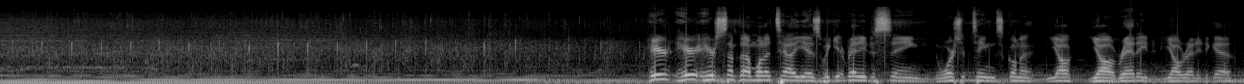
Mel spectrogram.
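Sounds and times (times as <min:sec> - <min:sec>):
people clapping: 0:00.0 - 0:07.4
speech: 0:06.5 - 0:12.4.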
